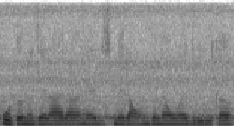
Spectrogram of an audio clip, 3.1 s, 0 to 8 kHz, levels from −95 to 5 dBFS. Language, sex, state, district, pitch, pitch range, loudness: Hindi, male, Chhattisgarh, Raipur, 185 Hz, 185-190 Hz, -18 LUFS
